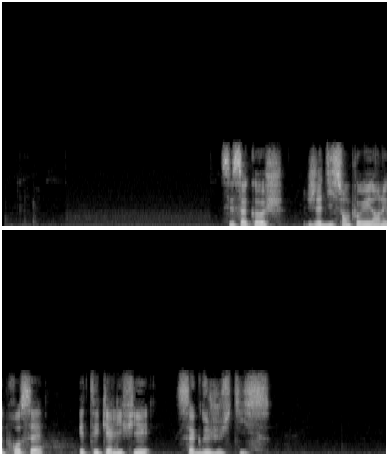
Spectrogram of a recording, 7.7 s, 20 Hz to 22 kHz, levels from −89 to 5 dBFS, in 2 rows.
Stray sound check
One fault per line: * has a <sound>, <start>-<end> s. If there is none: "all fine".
all fine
